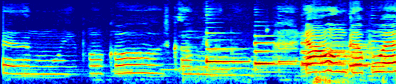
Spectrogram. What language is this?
Spanish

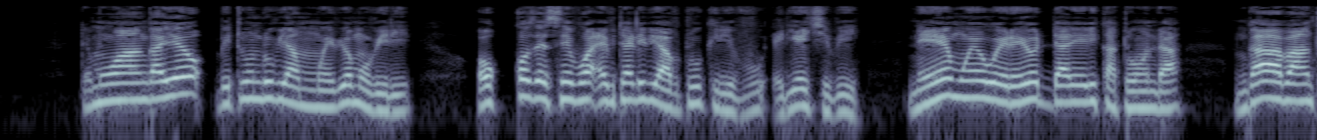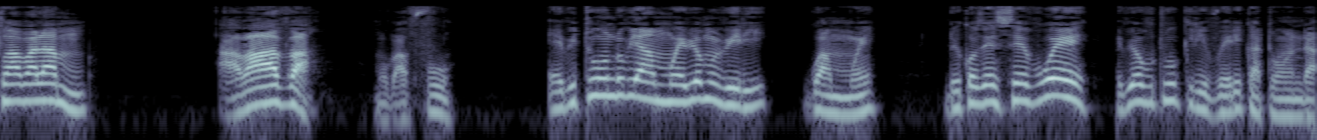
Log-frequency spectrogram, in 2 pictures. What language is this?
Ganda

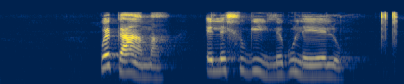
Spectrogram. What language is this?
Zulu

